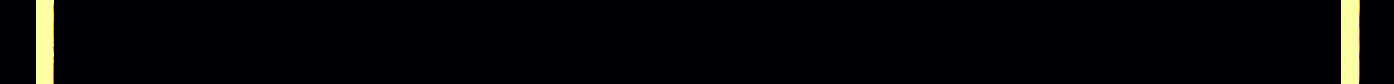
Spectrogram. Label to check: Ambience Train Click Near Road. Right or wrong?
Wrong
